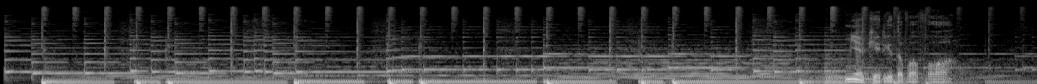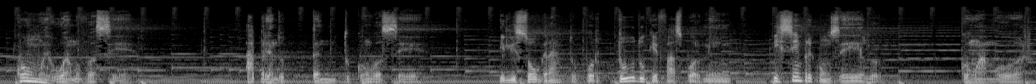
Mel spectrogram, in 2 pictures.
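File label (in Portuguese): dia dos avós masculina; dia dos avos para avo voz masculino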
